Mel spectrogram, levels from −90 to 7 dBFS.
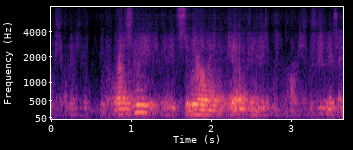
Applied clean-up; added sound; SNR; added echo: neural separator model SepFormer DNS4.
